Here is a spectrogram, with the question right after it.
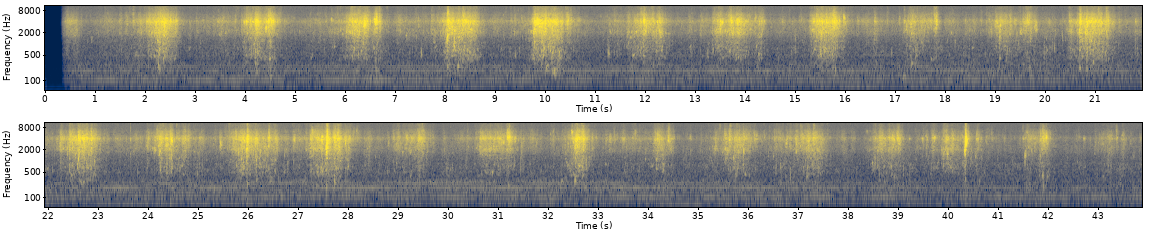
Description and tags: This was recorded next to the shore of the Tennessee River near Savannah in West Tennessee with a Samsung galaxy phone. The video was poor quality however I used Blender to separate the audio from the video. This was altered slightly with Audacity to reduce the constant noise of a distant motor boat.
